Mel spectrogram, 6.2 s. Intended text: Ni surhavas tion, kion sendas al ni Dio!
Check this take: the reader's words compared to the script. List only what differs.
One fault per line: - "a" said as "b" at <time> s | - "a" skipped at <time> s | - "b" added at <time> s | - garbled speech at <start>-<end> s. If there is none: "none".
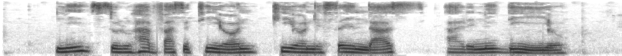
none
